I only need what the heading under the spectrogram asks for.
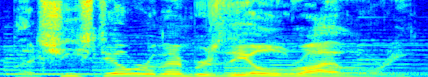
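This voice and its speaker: An older man narrating a local TV feature story in a measured, folksy storytelling way. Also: fairly high pitch, very animated. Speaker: TV feature host and reporter. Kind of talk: scripted news narration. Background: music.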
